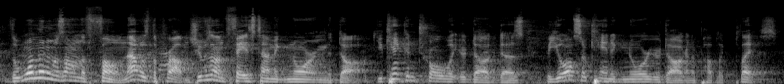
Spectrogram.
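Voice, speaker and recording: A man telling a comic story on stage, switching between quiet asides and loud outbursts. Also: medium pitch, big pitch swings, quick pace, few pauses, roomy sound, crowd noise. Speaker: stand-up comedian. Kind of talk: stand-up storytelling. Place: comedy stage before a live audience.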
